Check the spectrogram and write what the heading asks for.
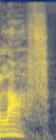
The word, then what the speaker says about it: laugh: And what's important here as well is that this word is spelled G-H at the end, but it's really pronounced, like an F.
